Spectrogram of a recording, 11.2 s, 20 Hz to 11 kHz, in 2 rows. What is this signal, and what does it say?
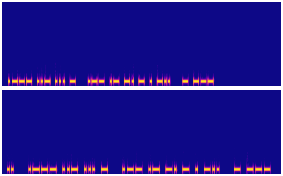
Morse code, heard as a keyed tone, about 35 wpm, 700 Hz. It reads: JUST WANTED TO I JUST WANTED TO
